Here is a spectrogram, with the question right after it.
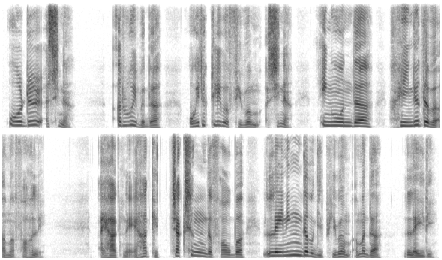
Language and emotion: Manipuri, disgusted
